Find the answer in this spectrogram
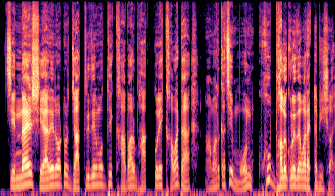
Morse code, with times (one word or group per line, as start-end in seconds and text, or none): none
